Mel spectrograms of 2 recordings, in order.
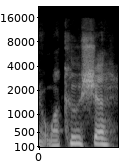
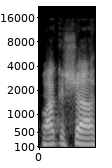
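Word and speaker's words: Waukesha: to a wooded area in Wakusha. I'm mispronouncing all these. Waisha. Wakasha. Wakasha. There you go.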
